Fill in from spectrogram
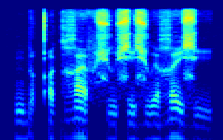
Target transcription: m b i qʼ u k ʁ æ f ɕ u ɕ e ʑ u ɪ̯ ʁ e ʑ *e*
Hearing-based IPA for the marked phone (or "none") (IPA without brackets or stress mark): i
